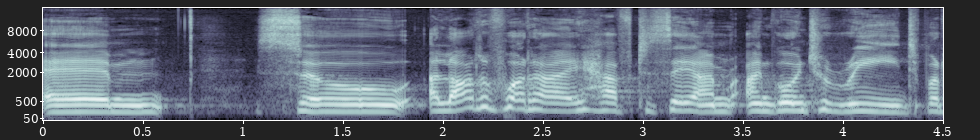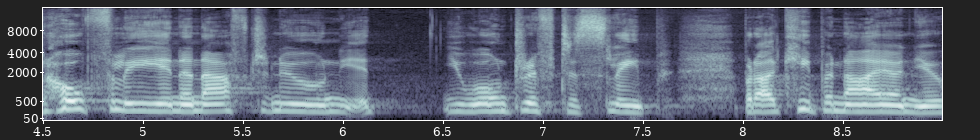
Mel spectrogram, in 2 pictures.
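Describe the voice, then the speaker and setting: Speaking at a moderate pace, a woman has a medium pitch and an Irish accent. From Ireland. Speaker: doctor. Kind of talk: conference talk, partly read aloud.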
